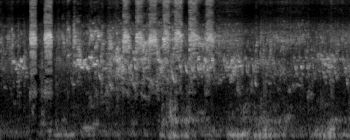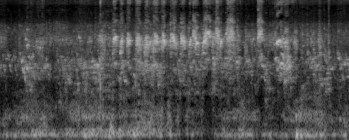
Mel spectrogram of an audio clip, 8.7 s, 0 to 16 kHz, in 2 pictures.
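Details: Colony of roughly 100 pairs of budgerigars in Bahawalpur: rapid clicking taps at the start, then a dense, continuous mass of high chirps and warbles from many birds.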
